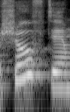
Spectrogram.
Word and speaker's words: Shoftim: us but from safer shoftim which is spelled wrong in this parenthesis i'm sorry it says short team it's to say shotem but from safer shoftim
